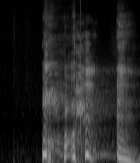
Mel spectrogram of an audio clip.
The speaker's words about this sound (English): I have no way to not cough right into this microphone. Not that a cough is a new thing for me. I mean, you know, I coughed with a raspy voice before it was relevant.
